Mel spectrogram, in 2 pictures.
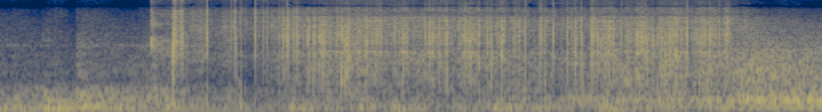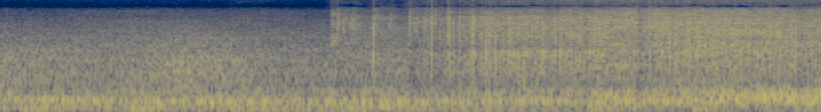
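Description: MIG welder arc crackling as bolt heads are tack-welded to a steel plate, in two welds: one from about a second in to halfway, another from about six seconds in. A low steady hum runs underneath.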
